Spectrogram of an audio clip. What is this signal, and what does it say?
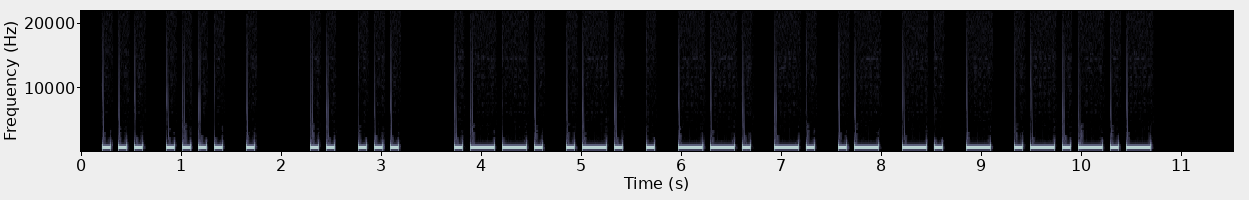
Morse code, heard as a keyed tone, about 15 wpm, 700 Hz. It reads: SHE IS PREGNANT.
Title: Sentences from Top 1000 Words - Review Part 6 - 15wpm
